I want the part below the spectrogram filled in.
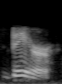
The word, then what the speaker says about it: Bejar: And I may lapse and simply call it Bejar, which is now pronounced Bear. The jota in the middle of the word is simply ignored and dropped. So it's we are in Bear County now instead of Bejar County.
